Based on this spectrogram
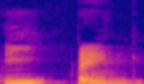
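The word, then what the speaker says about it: Yi Peng: E este evento, né, o que a gente chama de Festival das Lanternas, ele se chama Ipeng, Y-I-Peng, ou Y-I-E-E, depende muito de como se escreve, mas ele é o Ipeng.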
